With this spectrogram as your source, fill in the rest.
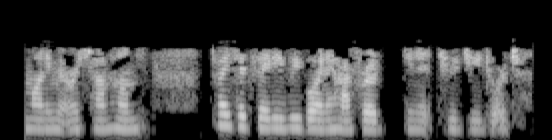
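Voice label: Police Dispatch, Scanner audio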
